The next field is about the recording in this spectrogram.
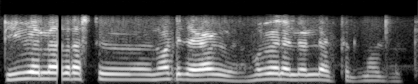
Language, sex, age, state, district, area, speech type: Kannada, male, 18-30, Karnataka, Udupi, rural, conversation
